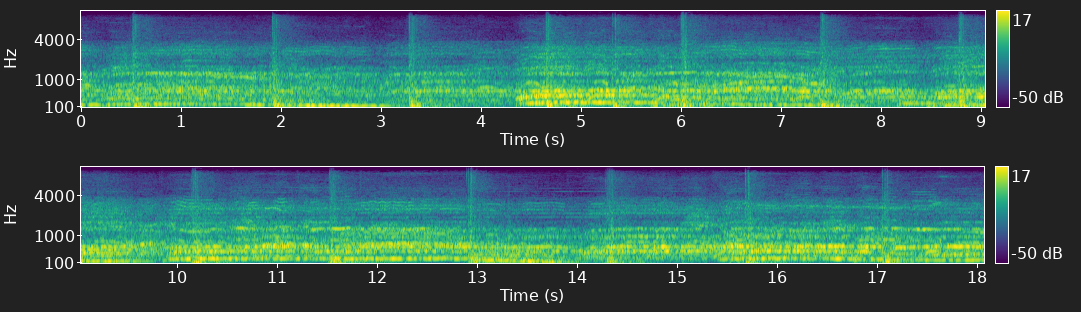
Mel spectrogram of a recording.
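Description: A large men's choir singing an isiXhosa hymn in harmony, the voices holding long notes, over a steady beat of stamping feet from marching in step, about three thumps every two seconds.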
